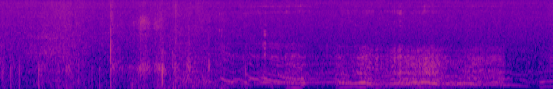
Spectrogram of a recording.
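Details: Own wheezing while lying down at night, recorded on a mobile phone: musical, whistling tones run through the breathing, a wheeze from air squeezing through narrowed airways.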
